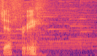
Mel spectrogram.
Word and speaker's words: Geoffrey: Actually just pronounced Jeffrey.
